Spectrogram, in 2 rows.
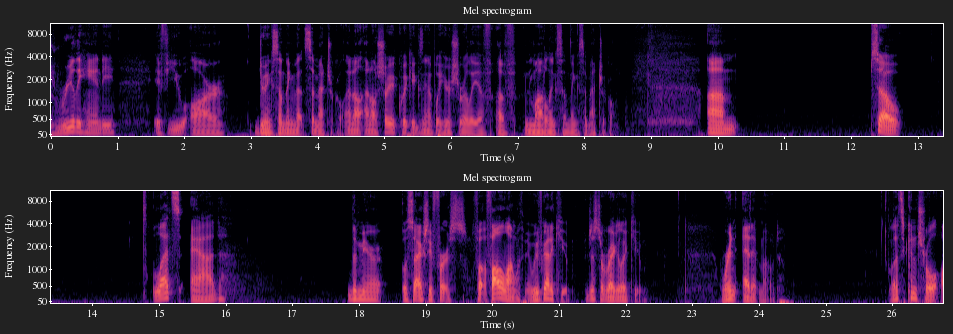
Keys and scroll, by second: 26.4 ctrl+r.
